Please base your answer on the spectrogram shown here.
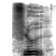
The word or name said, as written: flod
